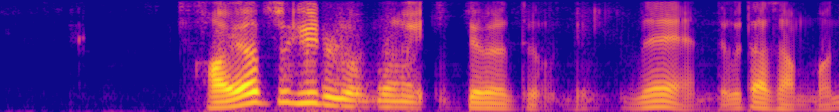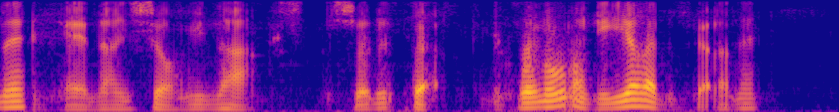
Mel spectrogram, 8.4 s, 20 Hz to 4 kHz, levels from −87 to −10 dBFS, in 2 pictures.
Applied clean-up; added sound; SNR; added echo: neural separator model SepFormer WHAMR!.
